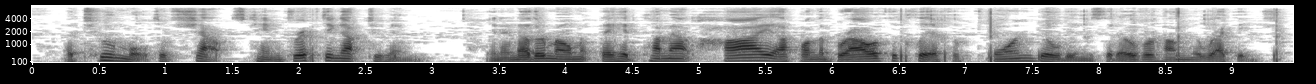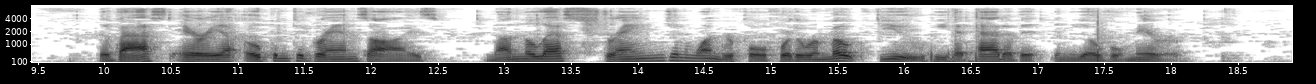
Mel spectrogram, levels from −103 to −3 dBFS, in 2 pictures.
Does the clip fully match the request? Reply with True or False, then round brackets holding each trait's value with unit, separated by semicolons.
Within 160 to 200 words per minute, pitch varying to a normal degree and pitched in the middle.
False (180 wpm; 4.5 semitones; 115 Hz)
